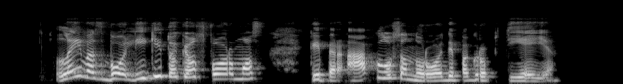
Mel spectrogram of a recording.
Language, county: Lithuanian, Šiauliai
